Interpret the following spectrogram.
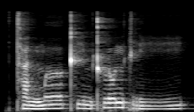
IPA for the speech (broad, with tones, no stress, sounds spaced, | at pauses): tʰ a˨˩ n m ɤː˧ kʰ i˨˩ n kʰ l o˥˩ n k r iː˩˦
